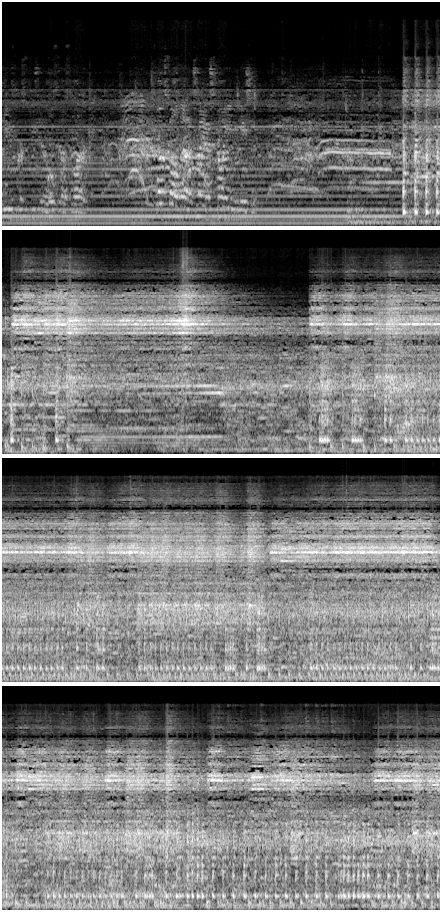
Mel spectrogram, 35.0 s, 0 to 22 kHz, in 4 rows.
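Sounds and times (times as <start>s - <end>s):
electric guitar and bass chord ringing: 0.0s - 35.0s
grindcore band playing live: 2.7s - 35.0s
fast kick and snare drums: 8.0s - 10.4s, 14.9s - 35.0s.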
